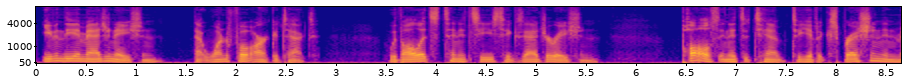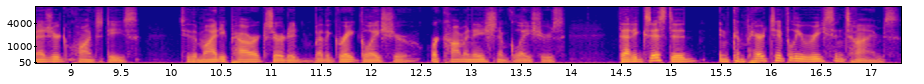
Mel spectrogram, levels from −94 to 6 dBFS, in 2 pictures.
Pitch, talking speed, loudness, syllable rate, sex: 105 Hz, 140 wpm, -21 LUFS, 5.7 syllables/s, male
